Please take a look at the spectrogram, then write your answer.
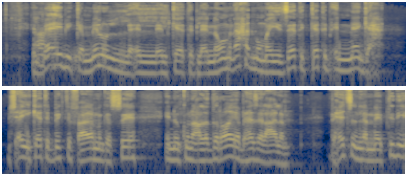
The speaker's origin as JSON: {"language": "Arabic", "town": "Tanta", "region": "Gharbia", "country": "Egypt", "tie": "born or raised there", "said": "انا طنطاوي لغايه ما اتخرجت من الكليه، انا متخرج من طب طنطا."}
